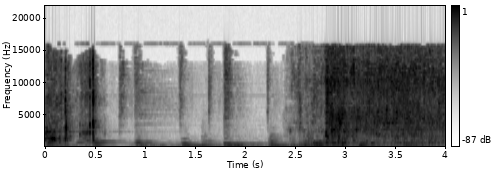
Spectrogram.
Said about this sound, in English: He's trying to flush without touching it.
